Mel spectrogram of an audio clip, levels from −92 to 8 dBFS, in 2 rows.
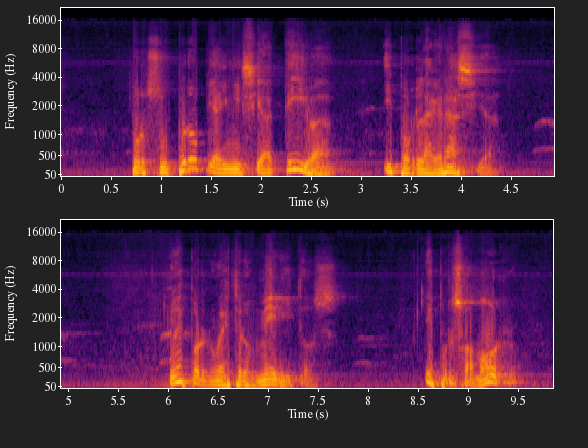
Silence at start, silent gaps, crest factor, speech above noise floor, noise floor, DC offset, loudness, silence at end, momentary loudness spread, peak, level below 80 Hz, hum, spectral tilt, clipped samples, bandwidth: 0.7 s; none; 12 dB; 34 dB; -48 dBFS; under 0.1%; -15 LUFS; 0.3 s; 15 LU; -4 dBFS; -30 dBFS; 50 Hz at -35 dBFS; -6.5 dB/octave; under 0.1%; 12.5 kHz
